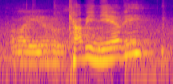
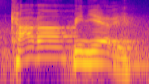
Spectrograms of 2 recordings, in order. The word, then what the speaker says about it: Carabinieri: Wird das ausgesprochen? Caba... Caba... Cabinieri? Caba... Cabinieri ist ein Minisalat. Jetzt haben wir es. Carabinieri.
